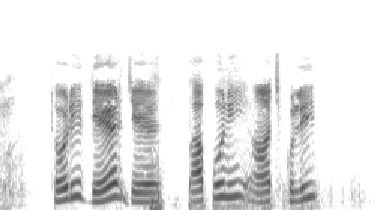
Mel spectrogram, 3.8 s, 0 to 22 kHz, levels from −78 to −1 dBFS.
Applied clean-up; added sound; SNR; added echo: neural mask model RNNoise.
